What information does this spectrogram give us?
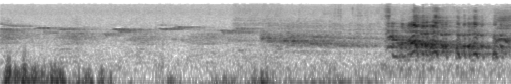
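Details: Wild turkey gobbling on a morning in the Wisconsin woods: after a quiet stretch of low rumbling, a single loud, rattling gobble bursts out near the end and lasts about a second.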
